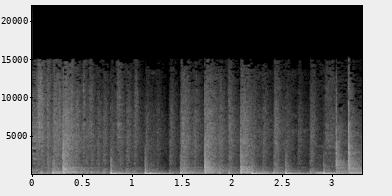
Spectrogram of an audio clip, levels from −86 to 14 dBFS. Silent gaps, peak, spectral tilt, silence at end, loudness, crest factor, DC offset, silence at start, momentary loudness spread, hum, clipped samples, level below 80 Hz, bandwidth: none; -6 dBFS; -5 dB/octave; 0 s; -22 LUFS; 16 dB; under 0.1%; 0 s; 3 LU; none; under 0.1%; -26 dBFS; 15.5 kHz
